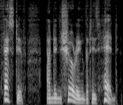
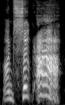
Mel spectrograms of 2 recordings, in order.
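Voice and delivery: high, loud cry cutting off the sentence; startled yell; 9 dB louder, slower than usual. A narrator's reading. Ron to friends as a water balloon hits him, startled yell. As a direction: break off into a sudden high yelp.

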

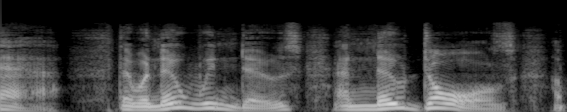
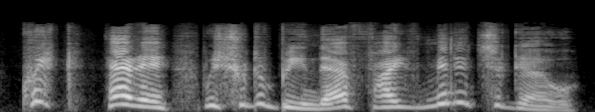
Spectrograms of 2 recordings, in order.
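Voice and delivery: high, loud hurried call; urgent; 12 semitones higher, 4 dB louder than usual. A narrator's reading. Mister Weasley urges Harry to run to the hearing. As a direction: hurry him out the door.

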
